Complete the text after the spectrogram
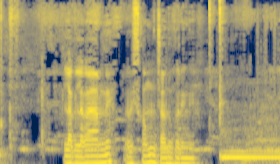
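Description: Microwave buttons beep as they are pressed.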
